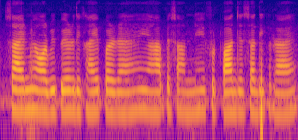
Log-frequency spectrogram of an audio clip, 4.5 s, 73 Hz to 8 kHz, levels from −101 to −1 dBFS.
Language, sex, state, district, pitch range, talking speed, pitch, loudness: Hindi, female, Bihar, Sitamarhi, 185-195 Hz, 230 wpm, 190 Hz, -23 LUFS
